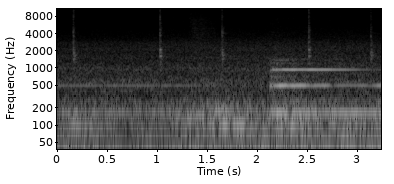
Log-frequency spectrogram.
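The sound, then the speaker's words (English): A clock ticks steadily and softly, then a sustained chime tone rings in about two-thirds through as the clock strikes quarter past the hour, humming on beneath the continuing ticks. No voices. “The quarter was so long that he was once more convinced he must have sunk into a doze unconsciously and missed the clock.”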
